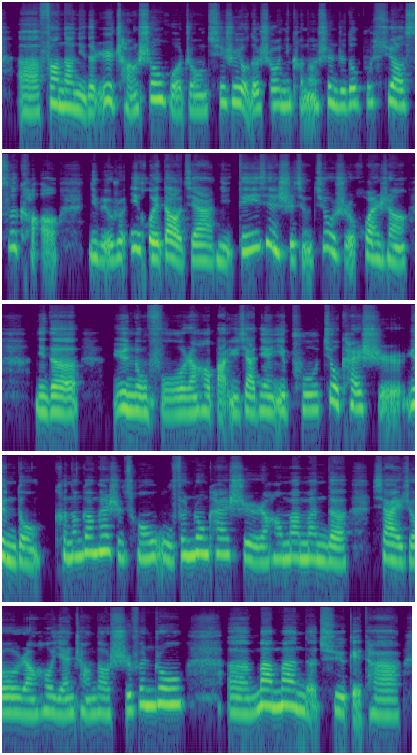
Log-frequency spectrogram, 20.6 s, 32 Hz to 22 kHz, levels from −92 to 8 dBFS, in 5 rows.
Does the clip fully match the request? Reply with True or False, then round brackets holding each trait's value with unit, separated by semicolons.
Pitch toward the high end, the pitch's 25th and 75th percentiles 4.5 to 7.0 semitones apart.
True (210 Hz; 5.3 semitones)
